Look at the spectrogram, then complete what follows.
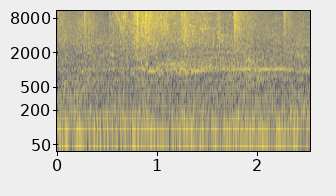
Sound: screaming

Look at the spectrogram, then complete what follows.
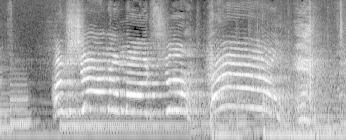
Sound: shouting

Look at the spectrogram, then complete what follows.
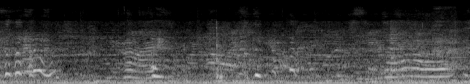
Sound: laughs

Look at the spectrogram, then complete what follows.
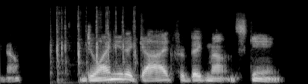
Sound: keyboard clicking

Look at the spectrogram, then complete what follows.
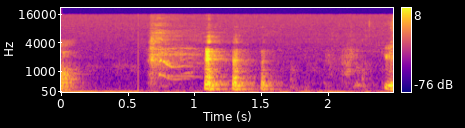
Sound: Humfrey laughs

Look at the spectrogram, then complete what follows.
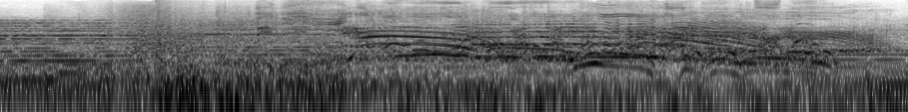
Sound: cheering

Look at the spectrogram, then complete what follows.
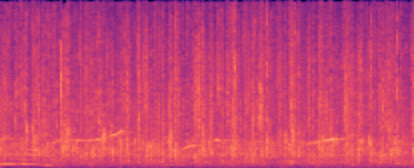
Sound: whistling

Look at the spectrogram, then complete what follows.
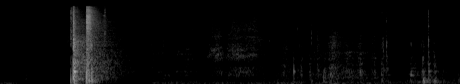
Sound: nail gun operating

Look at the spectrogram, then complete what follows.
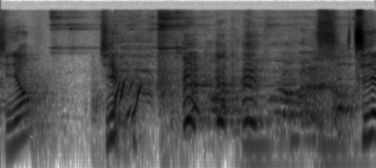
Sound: trying hard not to laugh

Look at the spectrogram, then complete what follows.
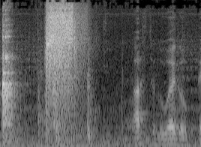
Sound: hissssssssss

